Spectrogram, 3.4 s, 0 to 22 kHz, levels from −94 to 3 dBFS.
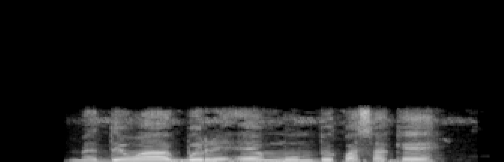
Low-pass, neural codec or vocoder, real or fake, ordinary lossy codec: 7.2 kHz; none; real; Opus, 64 kbps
